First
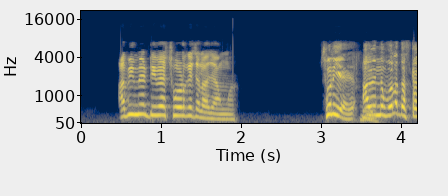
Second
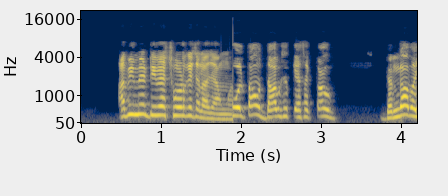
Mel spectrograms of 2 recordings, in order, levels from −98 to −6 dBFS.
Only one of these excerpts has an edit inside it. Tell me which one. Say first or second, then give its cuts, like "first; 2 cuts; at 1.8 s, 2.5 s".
second; 1 cut; at 1.9 s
